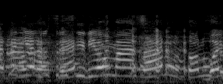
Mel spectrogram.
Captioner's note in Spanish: Risas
